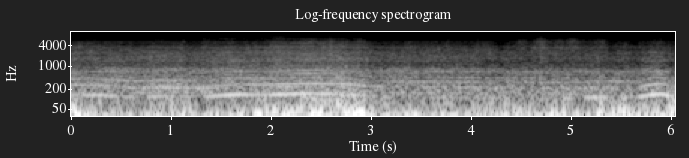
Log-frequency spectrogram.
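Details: 2023 Ski-Doo Grand Touring Limited snowmobile ridden harder on trail: strong engine roar rising and falling as throttle opens and eases; turbo running normally.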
